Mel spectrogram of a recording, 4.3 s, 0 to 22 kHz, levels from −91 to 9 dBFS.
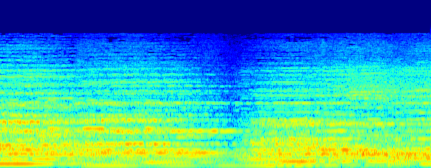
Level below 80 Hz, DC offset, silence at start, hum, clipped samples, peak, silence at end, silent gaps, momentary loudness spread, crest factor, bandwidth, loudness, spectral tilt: -38 dBFS; under 0.1%; 0 s; none; under 0.1%; -6 dBFS; 0 s; none; 6 LU; 14 dB; 10 kHz; -21 LUFS; -7 dB/octave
